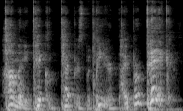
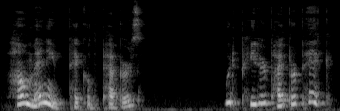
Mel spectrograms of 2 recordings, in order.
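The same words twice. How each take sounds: First: It is said forcefully with strong energy. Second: It is said in a high head voice. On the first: "I'm forced" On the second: "in a high voice. up here in our head voice"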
